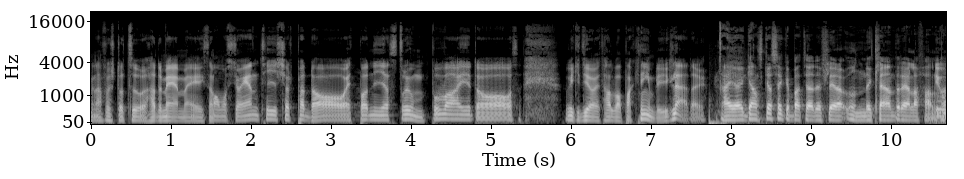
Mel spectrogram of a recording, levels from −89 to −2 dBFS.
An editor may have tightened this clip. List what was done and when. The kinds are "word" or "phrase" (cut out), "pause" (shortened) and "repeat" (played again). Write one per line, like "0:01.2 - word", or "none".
0:01.5 - word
